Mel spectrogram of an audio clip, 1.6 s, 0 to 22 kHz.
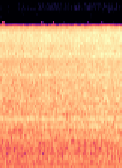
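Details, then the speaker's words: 2002 Chrysler Sebring 2.7 V6 idling after alternator replacement: steady, even idle with smooth hiss, no earlier whine, no battery light, voltage good; normal idle, charging side healthy. "And in my previous videos, you would hear that weird whining sound, which I don't hear. Last but not least, my voltage is good. Okay, so alternator's out of the way."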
